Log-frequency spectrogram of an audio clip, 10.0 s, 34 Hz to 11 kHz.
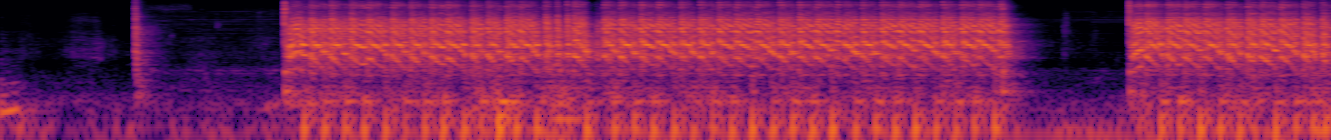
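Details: Freshly rebuilt Kawasaki 636 engine just installed, first start attempts: fast thin starter whir about five seconds, stops, cranks again, never catches; cranks but won't start.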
